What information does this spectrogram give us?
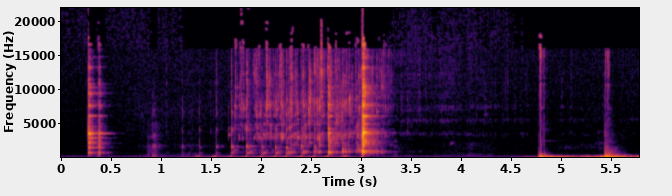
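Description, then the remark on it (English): A click, then whiskey glugs from a bottle into a clean Glencairn whiskey nosing glass in quick, accelerating gurgles for about two seconds, followed by two dull thuds. No one speaks. “So I've opened it, I've tried it, but of course I'm going to go for another pour.”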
